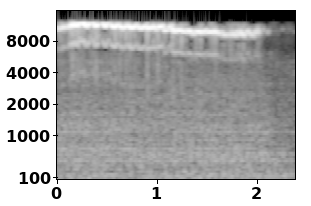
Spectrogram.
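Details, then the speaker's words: Lathe drilling fed by hand from the tailstock: a high, thin squeal wavers, then fades as the drill stops. The flutes are packing with chips, so it is time to withdraw the drill and clear the chips from the hole and flutes. "the squeaking you hear there is often a very good indication that you've gone far enough with this pass and it's time to remove the drill and clean the chips from the hole and from the flutes of the drill"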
